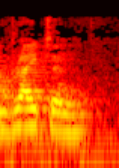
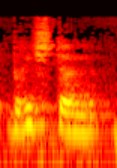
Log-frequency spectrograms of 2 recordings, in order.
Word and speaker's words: Brighton: c'est quelques kilomètres de bord de côte vers Brighton, que la mère prononce Bridgeton. Elle prononce Bridgeton. C'est écrit B-R-I-C-H.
